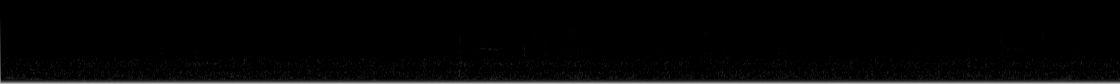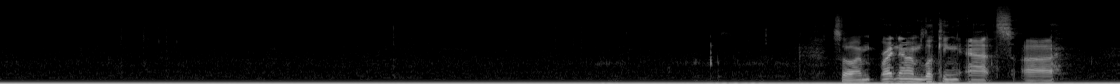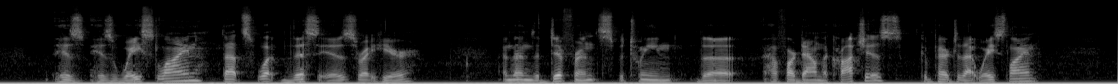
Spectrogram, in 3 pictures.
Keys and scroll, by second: 12.9 s.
